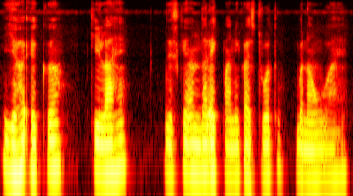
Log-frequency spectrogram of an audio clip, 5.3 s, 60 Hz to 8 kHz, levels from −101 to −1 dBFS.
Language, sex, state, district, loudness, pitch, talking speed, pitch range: Hindi, male, Rajasthan, Nagaur, -21 LUFS, 110 Hz, 135 wpm, 105-115 Hz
